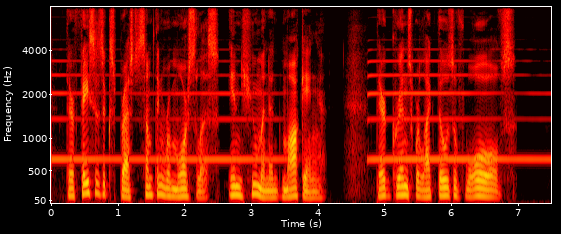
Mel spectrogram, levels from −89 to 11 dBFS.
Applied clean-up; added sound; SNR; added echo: none; Wind instrument, woodwind instrument; 13 dB; none.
